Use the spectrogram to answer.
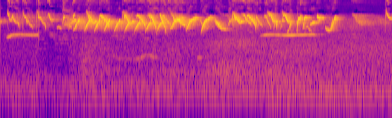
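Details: Oriental white-eye singing in competitive ngalas style: a short level whistle, then a long, loud, fast twitter of high zigzag notes with another steady whistle underneath, fading at the end.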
